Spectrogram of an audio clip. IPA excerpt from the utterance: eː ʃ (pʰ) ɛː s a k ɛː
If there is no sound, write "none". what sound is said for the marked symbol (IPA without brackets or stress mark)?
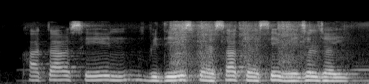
p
